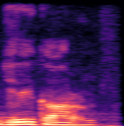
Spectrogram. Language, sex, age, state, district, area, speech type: Punjabi, male, 30-45, Punjab, Fatehgarh Sahib, rural, spontaneous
